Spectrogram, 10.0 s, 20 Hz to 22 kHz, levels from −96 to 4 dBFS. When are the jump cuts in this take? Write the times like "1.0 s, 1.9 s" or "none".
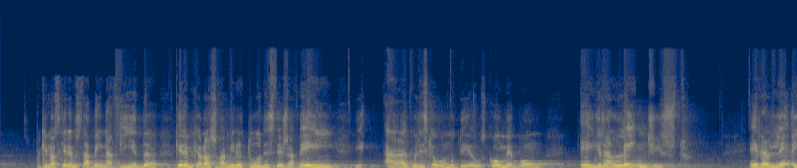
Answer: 2.1 s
